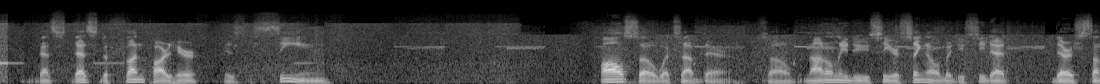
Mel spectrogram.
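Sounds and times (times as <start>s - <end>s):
high time signal beeps: 0.0s - 1.4s, 2.7s - 3.3s, 3.9s - 10.6s
shortwave radio static: 0.0s - 11.0s.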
